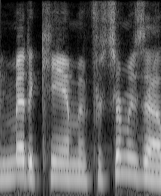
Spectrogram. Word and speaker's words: Medicham: Like, I used to pronounce Medicam. Or Medicham, but then I heard somebody say Medicam, and for some reason I like that better, so I've been saying Medicam.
